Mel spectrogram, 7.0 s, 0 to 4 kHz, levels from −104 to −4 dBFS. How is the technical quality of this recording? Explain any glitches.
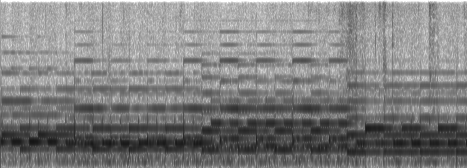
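The recording has one fault that runs through the whole clip. It is heard over a narrowband call path that leaves nothing above 4 kHz.

Gain pumping, throughout: the level swings by around 10 dB. The likely cause is input gain set far too high, with a fast limiter clamping down on every peak. The result is squashed, with loud and soft parts pressed close together.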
